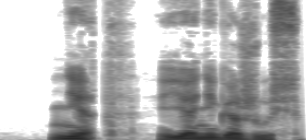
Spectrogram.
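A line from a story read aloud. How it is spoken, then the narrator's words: Sad. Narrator (Russian): грустно ответил Галеран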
